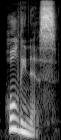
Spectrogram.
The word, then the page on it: holiness: hóulinəs; ホウリネス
